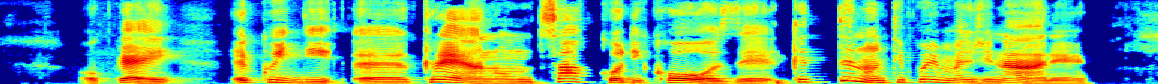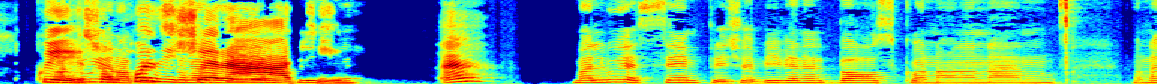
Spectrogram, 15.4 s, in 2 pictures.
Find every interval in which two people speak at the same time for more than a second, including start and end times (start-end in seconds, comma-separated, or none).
8.0-10.0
